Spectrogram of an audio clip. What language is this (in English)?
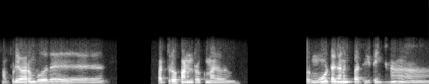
Tamil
